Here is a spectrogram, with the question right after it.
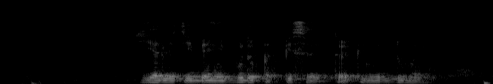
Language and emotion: Russian, angry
